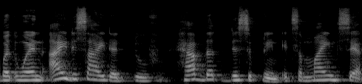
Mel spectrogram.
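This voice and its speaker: This woman has a plain, everyday voice at a medium pitch. She talks at a moderate pace with ordinary pitch variation. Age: 60s. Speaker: health talk show co-host. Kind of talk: casual chat.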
